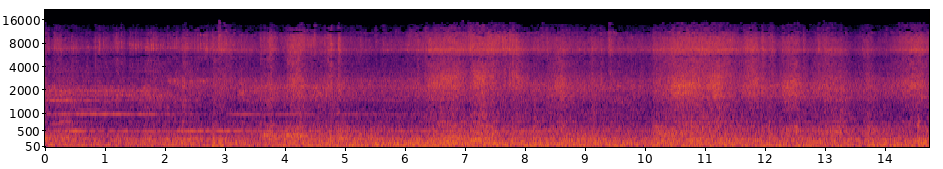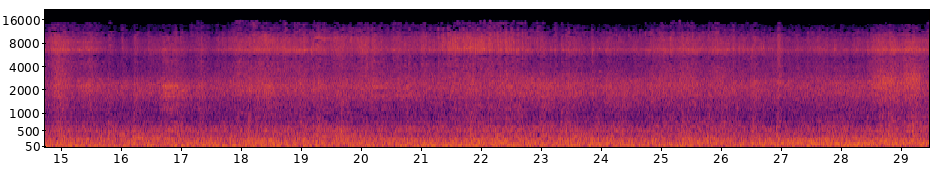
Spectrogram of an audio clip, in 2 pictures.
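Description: Freight train of tank wagons rolling past close by, behind a Newag Dragon E6ACT electric locomotive: a steady, loud rumble of steel wheels on rail with irregular clatter. A steady multi-tone hum from the passing locomotive fades out in the first second.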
